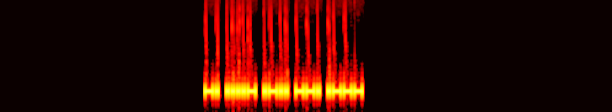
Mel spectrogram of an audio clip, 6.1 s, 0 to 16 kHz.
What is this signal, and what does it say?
Morse code, heard as a keyed tone, about 46 wpm, 700 Hz. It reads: N4LGJ
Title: USA Call Signs - 5 Characters - Repeated 3x - 45wpm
